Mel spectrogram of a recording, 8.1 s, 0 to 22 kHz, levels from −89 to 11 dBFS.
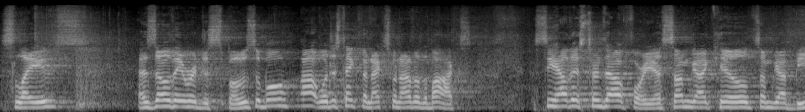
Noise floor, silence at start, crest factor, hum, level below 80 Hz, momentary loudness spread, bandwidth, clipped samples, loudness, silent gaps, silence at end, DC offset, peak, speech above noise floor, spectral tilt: -42 dBFS; 0 s; 14 dB; none; -64 dBFS; 12 LU; 18 kHz; under 0.1%; -18 LUFS; none; 0 s; under 0.1%; -6 dBFS; 24 dB; -4 dB/octave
